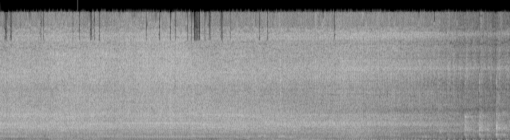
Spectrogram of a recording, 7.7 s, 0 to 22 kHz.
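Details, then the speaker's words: 2006 Honda Metropolitan scooter after fitting a new intake boot and a replacement carburetor (from a Ruckus): revs up cleanly and drops back without stumbling, now revving out completely; healthy carburetion. "That definitely sounds better. [Applause] So, it's rubbing out completely."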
